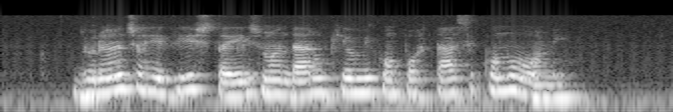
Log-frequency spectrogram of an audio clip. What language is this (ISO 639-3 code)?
por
